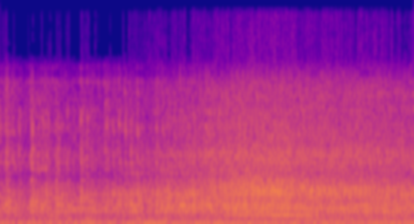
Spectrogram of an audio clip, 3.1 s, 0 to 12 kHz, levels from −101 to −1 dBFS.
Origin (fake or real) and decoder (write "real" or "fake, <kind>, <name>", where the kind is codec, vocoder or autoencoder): real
